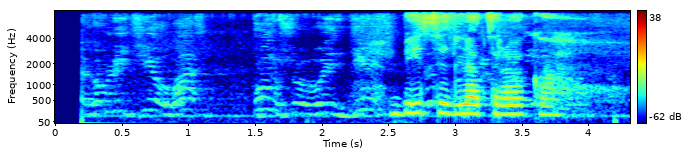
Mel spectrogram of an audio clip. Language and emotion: Russian, sad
